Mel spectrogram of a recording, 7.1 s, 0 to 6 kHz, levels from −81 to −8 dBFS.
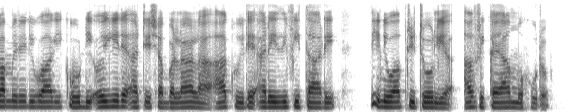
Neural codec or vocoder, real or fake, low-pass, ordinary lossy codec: none; real; 5.4 kHz; none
